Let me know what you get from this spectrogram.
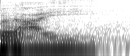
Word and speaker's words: Ndiaye: Yeah, I just don't know how to pronounce his name. It is Ndiaye, isn't Ndiaye. – It? Ndiaye.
